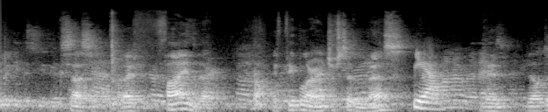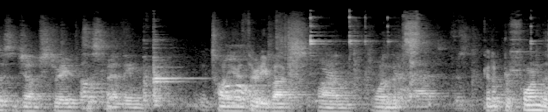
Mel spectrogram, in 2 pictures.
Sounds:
Speech

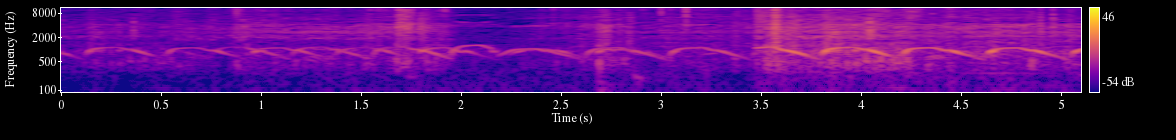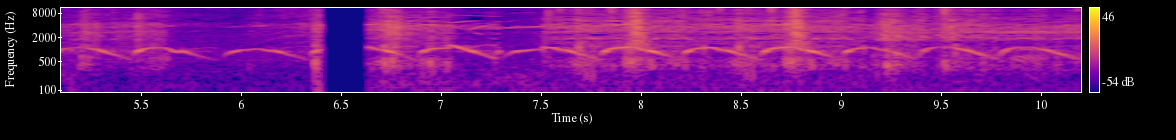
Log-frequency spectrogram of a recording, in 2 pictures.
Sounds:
Speech

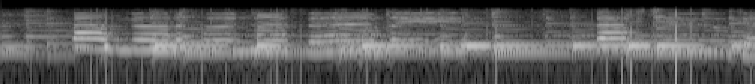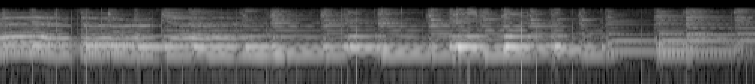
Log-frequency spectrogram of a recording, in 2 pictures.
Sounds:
Music

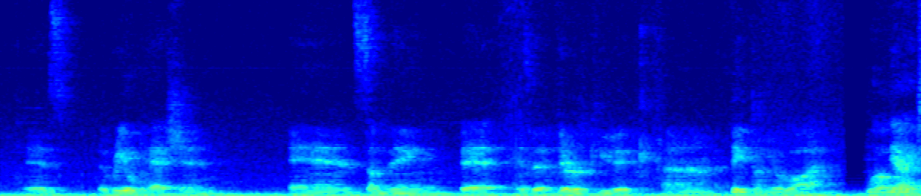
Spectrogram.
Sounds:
Speech

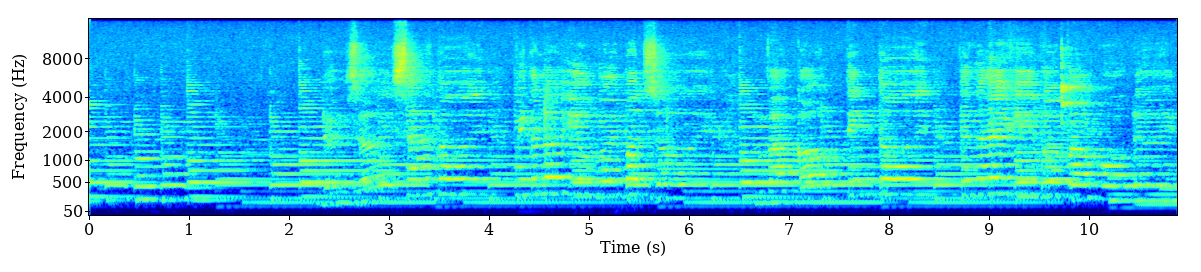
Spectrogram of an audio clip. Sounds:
Musical instrument, Acoustic guitar, Plucked string instrument, Music, Guitar, Strum

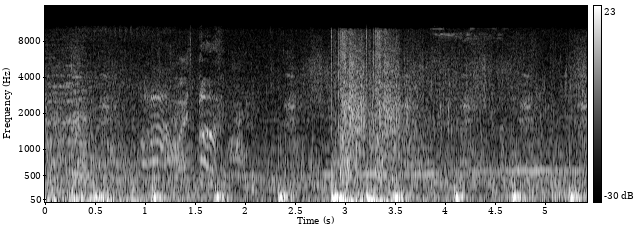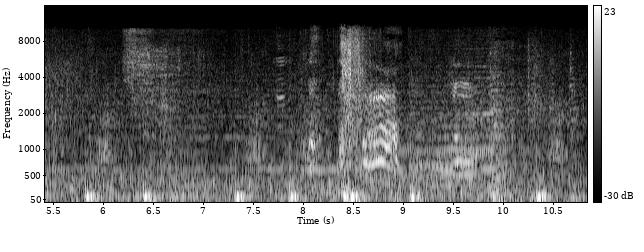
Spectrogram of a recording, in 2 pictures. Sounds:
Music

